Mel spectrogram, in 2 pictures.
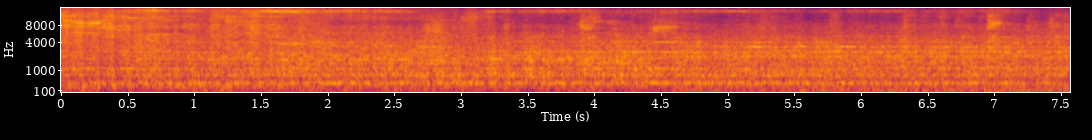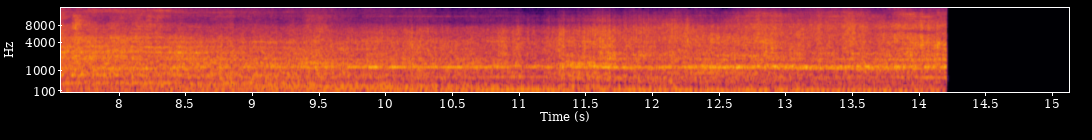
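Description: A double-stack intermodal freight train rolling by, with a steady rumble and clatter of wheels on rail and a thin squealing tone over it. About ten seconds in, the low diesel hum of the BNSF GE ES44C4 locomotives at the rear of the train grows as they approach. The sound cuts off suddenly near the end.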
